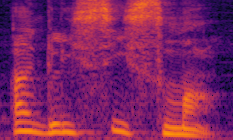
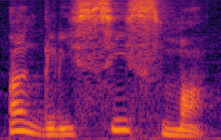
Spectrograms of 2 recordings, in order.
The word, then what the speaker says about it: anglicisme: c'est parfois le mot anglicisement que les gens lisent comme anglicisme non la lettre S ici ne se prononce pas comme Z c'est anglicisme socialisme et non socialisement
